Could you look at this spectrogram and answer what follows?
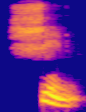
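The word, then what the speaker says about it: שׁ: there's two forms shin always uses a dot on the upper right hand corner of the letter it's sheen when this letter uses the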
